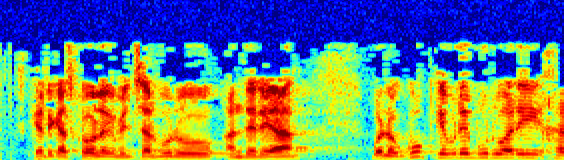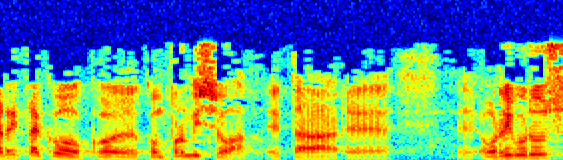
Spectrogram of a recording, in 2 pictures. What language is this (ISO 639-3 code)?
eus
